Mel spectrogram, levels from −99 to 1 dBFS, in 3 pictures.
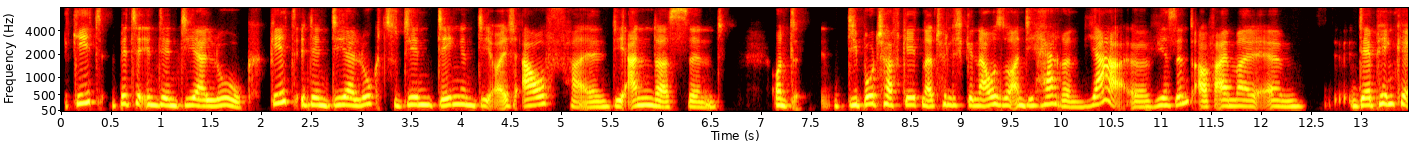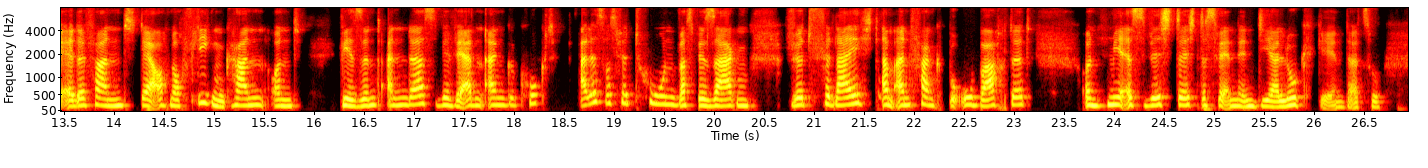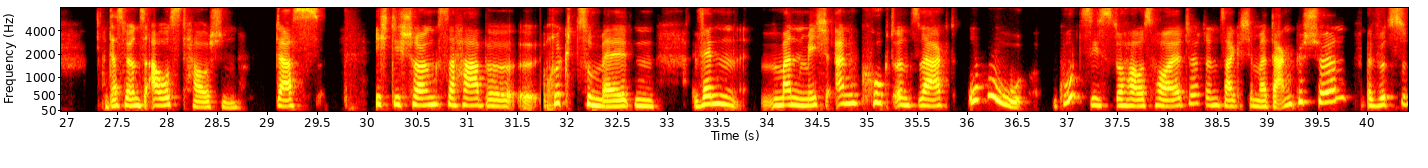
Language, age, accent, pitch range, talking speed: German, 30-49, German, 185-225 Hz, 150 wpm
